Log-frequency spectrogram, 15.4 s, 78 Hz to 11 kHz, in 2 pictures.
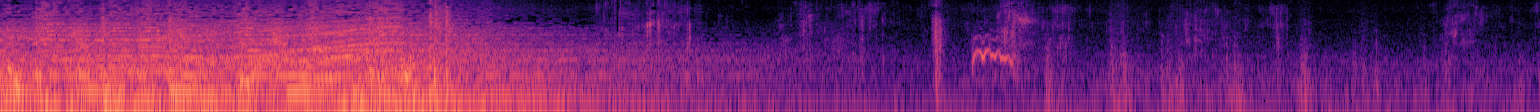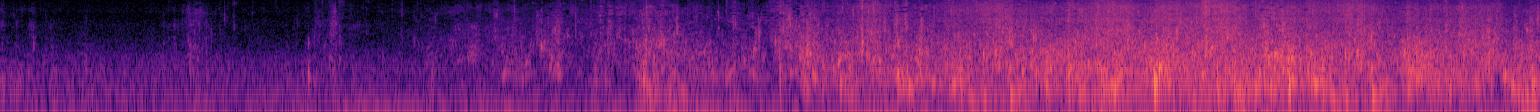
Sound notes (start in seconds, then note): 4.8 squawking; 10.0 water sloshing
